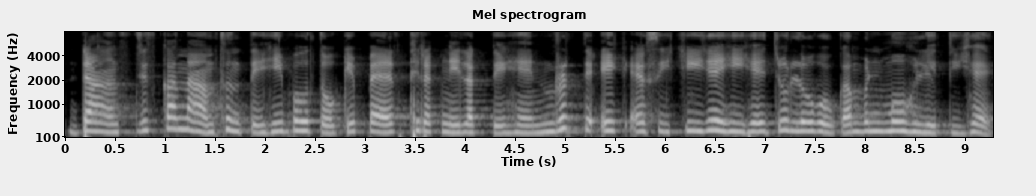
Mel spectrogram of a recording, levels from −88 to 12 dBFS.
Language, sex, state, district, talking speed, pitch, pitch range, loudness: Hindi, female, Uttar Pradesh, Varanasi, 150 wpm, 240 Hz, 220-265 Hz, -19 LUFS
